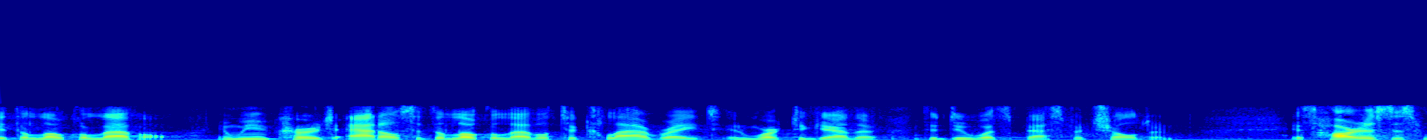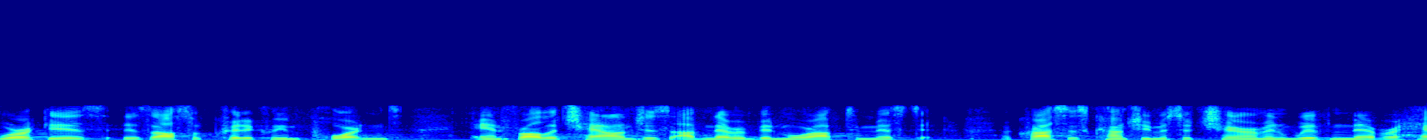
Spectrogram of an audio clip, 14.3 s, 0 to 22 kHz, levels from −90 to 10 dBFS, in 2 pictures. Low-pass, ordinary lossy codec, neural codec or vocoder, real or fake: 5.4 kHz; MP3, 48 kbps; none; real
